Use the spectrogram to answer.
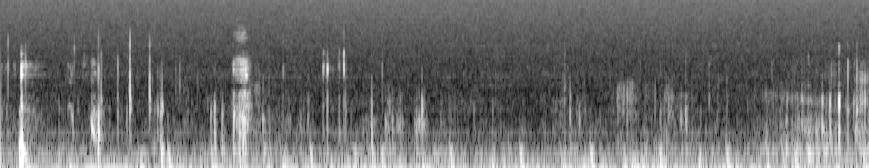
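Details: Low gurgles, groans and squelches from an empty stomach after not eating all day, stomach deliberately inflated with air; bowel sounds (borborygmi), stomach growling.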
